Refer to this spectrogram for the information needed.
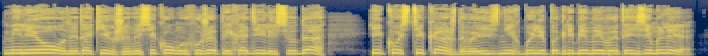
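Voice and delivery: loud, otherworldly giant woman; giantess voice. Acted. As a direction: loom over the insects and speak. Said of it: "проговорила громадная тётка".

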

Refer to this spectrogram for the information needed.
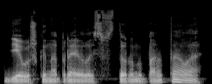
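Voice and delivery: plain reading voice

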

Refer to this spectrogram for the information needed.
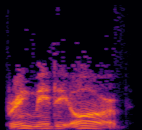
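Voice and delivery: a mild hint of an angry command, ORB leaned on; understated cold command; angry order. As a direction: order him, stressing orb. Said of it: "Raistlin ordered, staring angrily".

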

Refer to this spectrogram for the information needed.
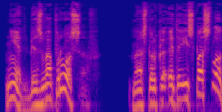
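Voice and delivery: ordinary delivery, nothing marked

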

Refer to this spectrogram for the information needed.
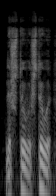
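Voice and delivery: ordinary delivery

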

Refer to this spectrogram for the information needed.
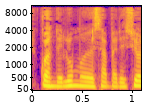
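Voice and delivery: ordinary delivery, nothing marked

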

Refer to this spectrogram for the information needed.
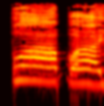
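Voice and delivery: high, loud call to father; children's cry. A narrator's reading. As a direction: cry out like children rushing to dad. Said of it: "кинулись к нему дети".

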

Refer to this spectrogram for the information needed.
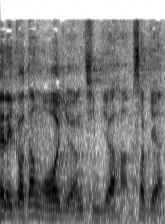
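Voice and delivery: usual speaking voice

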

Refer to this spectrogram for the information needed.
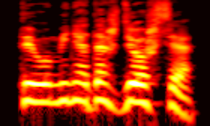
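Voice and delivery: heated father's warning; angry exclamation. A narrator's reading. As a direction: threaten your daughter furiously. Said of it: "восклицал мистер Пекснев".

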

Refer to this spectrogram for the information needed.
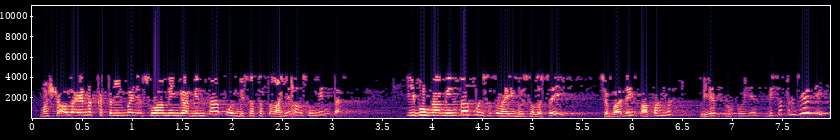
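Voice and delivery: loud, high, fast delight; preacher delighted at the happy result; excited exclamation. Real, not acted. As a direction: burst out with joy. Excited conclusion of story.

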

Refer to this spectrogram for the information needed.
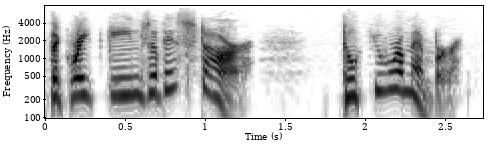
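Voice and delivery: very high, eager voice; thrilled, high little kender; excited kender. A narrator's reading. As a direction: remind him in high-pitched excitement. Kender excitedly recalls the games.

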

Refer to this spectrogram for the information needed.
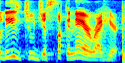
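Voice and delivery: ordinary talk

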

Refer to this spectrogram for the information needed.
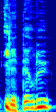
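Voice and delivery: loud, high cry of alarm; alarmed exclamation. A narrator's reading. Biot warns that Berthier is doomed, crying out. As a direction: cry it out as a dire warning. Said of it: "s'écria Biot".

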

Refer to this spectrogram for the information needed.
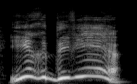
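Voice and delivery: very loud, high scream; panicked yell. A narrator's reading. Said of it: "Вопль из кухни прозвучал ещё громче". (панический вопль)

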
